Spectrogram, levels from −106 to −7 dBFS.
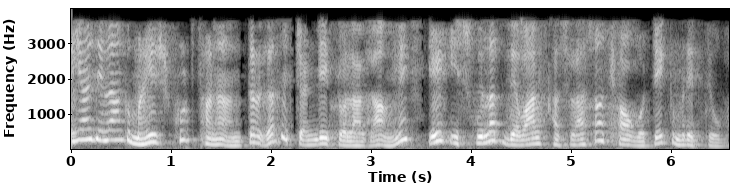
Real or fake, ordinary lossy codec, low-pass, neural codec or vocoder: fake; AAC, 16 kbps; 3.6 kHz; codec, 24 kHz, 1.2 kbps, DualCodec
